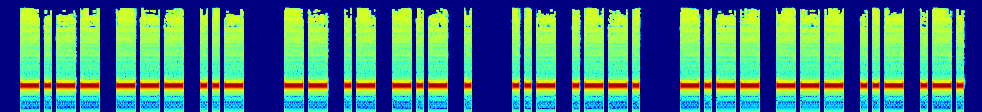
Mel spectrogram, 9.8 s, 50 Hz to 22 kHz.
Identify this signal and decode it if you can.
Morse code, heard as a keyed tone, about 20 wpm, 1000 Hz. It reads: YOU MAKE UP YOUR
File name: qotdfiles / 20wpm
